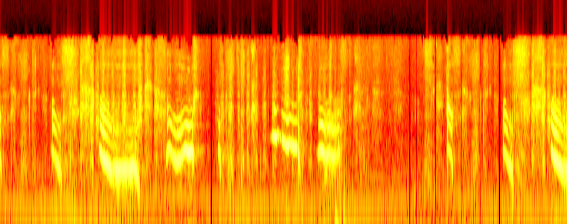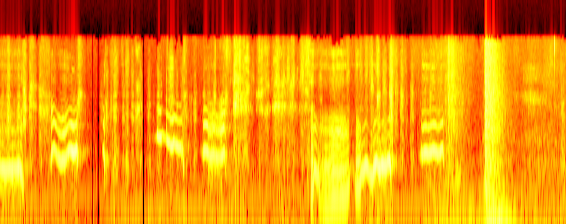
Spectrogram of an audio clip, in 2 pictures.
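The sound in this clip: An injured dog whimpers and whines outside a neighbour's door past midnight, unable to stand on a bad leg. Many high, wavering whimpers come in bursts with short gaps, and a sharp door sound follows near the end.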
